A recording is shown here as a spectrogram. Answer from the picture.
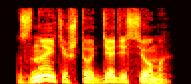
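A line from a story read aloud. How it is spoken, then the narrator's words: Icy voice. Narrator (Russian): практически ледяным голосом произнес я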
